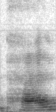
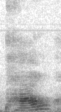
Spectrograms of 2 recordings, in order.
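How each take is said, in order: First: Said in the usual way. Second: Cockney "pow", final L turned into a vowel; London-style "pow", no L at the end; L vocalisation. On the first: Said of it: "L at the end of words often becomes a vowel". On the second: Shown as a demonstration. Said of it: "becomes a vowel sound".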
